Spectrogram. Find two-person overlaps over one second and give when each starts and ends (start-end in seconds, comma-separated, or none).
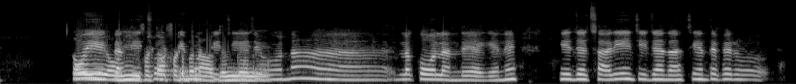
0.8-2.7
